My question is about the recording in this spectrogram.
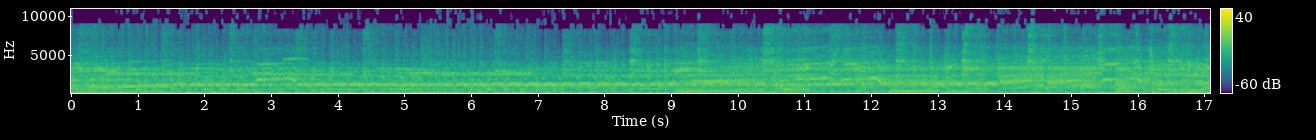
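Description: Live traditional music for a Reog street performance: heavy drumming with a steady beat that drops away about halfway through, under a high wavering melody line with sliding notes.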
